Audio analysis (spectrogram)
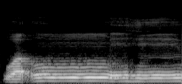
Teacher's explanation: Di sini ada mim bertasydid. Mim bertasydid hukumnya gunnah, ditahan 2 harakat.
